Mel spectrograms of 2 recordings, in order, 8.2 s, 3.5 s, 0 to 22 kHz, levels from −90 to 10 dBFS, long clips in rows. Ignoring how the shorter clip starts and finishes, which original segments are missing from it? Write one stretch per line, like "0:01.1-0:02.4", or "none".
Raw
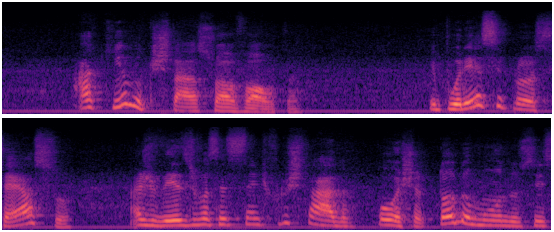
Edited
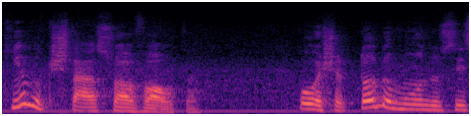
0:02.9-0:06.9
